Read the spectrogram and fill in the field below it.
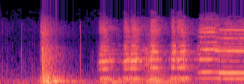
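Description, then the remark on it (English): A door is banged shut with one heavy slam as a man leaves, its thud ringing briefly before sustained musical tones swell in afterward. “With that, he bangs the door and leaves.”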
